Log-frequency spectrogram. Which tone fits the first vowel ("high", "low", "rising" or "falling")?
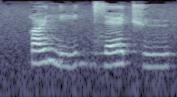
rising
